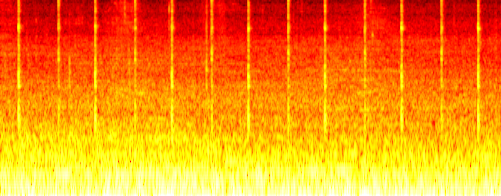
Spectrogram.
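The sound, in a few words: Honda City ZX car engine running in second gear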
